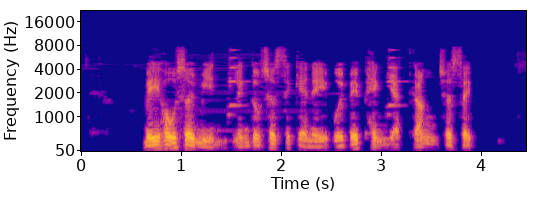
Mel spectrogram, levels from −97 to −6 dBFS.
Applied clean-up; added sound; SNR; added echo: classical method Wiener filter.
